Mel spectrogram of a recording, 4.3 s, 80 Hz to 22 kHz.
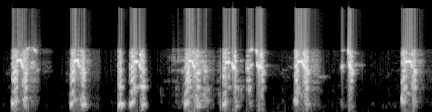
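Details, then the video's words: Bonding peregrine falcon pair at the Catharinakerk, 19 October 2020: loud rasping chup notes, some doubled or tripled, spaced irregularly about half a second apart, with nothing else audible. "Slechtvalken Catharinakerk, Bonding"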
